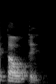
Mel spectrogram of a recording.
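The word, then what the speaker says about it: Tauktae: Okay, तो उसको ताउते भी बोलते हैं, उसको इंग्लिश में ताउते करके भी लिखते हैं, तो ये इसकी प्रोनाउंसिएशन है ताउते।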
